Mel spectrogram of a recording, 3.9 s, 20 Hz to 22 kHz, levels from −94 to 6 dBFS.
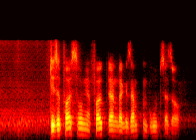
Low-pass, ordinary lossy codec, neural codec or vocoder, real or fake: none; none; codec, 16 kHz, 0.9 kbps, LongCat-Audio-Codec; fake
